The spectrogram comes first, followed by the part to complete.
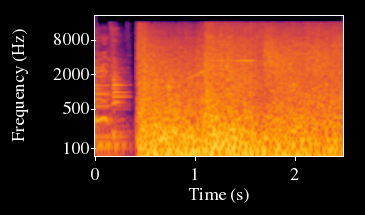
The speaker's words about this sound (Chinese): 他们家炸了！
